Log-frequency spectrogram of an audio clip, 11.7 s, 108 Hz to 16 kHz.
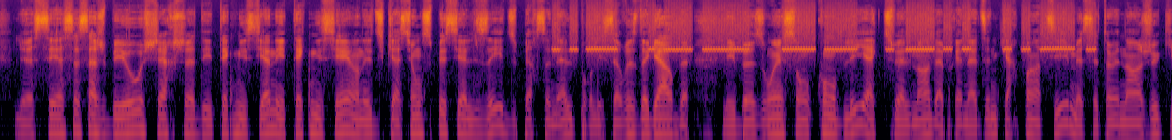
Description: Morse code, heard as a whistle, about 13 wpm. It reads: UWMLF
